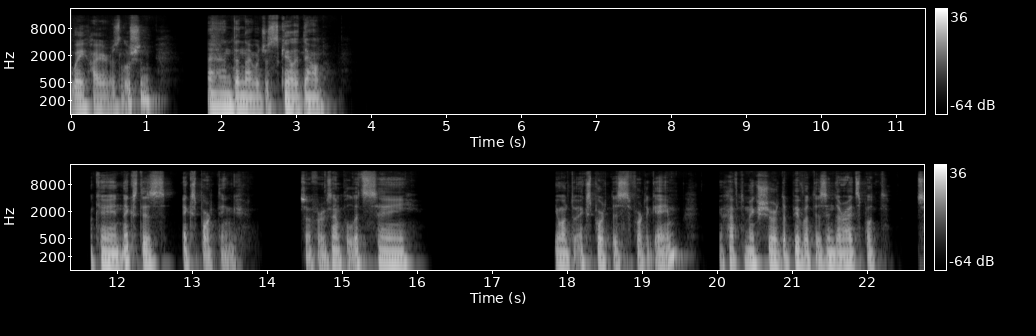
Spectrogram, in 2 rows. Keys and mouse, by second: 5.1 click, 6.5 click, 7.4 alt+Tab, 8.3 click, 12.1 click, 12.3 ~, 14.0 click, 14.7 ,, 15.1 click, 15.8 click, 16.9 ., 17.0 /, 18.1 click, 18.7 z, 19.0 alt+middle click, 19.2 alt+right click, 19.3 alt+click, 19.7 w, 20.1 alt+right click, 21.3 alt+click, 21.9 alt+click, 22.6 f.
